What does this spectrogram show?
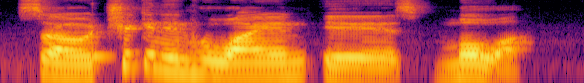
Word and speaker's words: moa: So chicken in Hawaiian is moa. In Hawaiian Pidgin English or Hawaiian Creole English, moa is how you say more.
